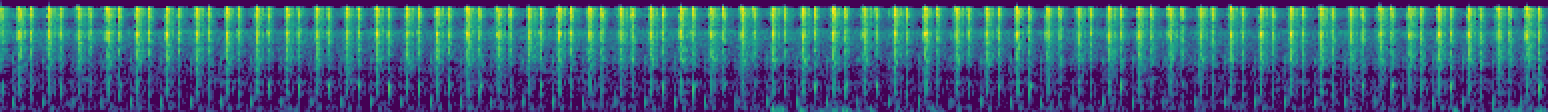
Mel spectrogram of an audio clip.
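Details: Machined flame licker "Nick" engine with taper-bored flywheels: fast, even popping about three or four beats a second with a crisp snap from the ball valve each cycle; runs steadily and healthily.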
